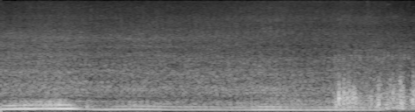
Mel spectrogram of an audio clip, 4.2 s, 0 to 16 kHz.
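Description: Engine of a Toyota Land Cruiser 40-series off-roader running backwards with a steady low drone, a fault the bystanders shout about as they urge the driver to shut it off. The drone is loud at first and drops in level under a second in; about three seconds in it gives way to rough gusts of wind on the microphone.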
